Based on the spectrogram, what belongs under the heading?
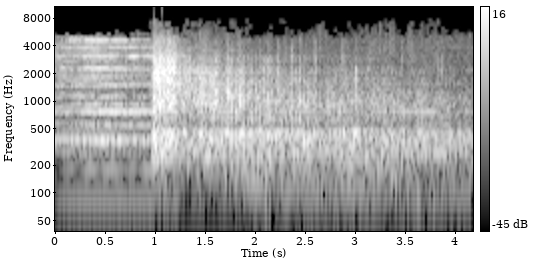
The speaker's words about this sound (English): The rain came down like a million little hammers as I sloshed down the street. It was a tough night to be out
